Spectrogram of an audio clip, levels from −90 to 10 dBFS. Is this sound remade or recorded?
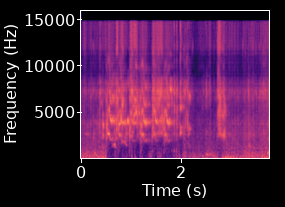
remade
